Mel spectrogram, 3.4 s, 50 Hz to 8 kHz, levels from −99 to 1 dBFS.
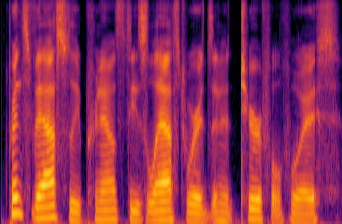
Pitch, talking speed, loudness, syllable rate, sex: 120 Hz, 175 wpm, -18 LUFS, 5.5 syllables/s, male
